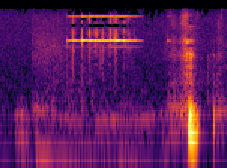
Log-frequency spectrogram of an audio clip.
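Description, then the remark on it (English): A small, bright cafe door bell in the Alexa skill Kitten Cafe rings for about a second with a shimmering, sustained tone, then fades, followed by a soft thump. No one speaks. “Is that the cafe bell?”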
